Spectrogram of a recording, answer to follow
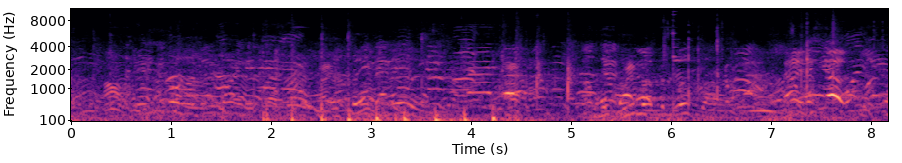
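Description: Spectators talking at once behind the backstop, indistinct overlapping chatter with a few sharp clicks, and one louder call near the end.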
